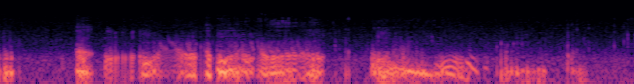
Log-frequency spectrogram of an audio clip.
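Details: Big stomach growl recorded at the belly (ASMR): loud, long gurgling and rumbling with bubbly pitch changes; ordinary bowel sounds from gas and fluid moving.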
